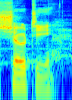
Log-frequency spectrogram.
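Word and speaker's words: Xoti: I'm already mispronounced it it's not zotti it's shoy shoy flicks her sickle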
